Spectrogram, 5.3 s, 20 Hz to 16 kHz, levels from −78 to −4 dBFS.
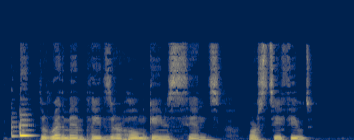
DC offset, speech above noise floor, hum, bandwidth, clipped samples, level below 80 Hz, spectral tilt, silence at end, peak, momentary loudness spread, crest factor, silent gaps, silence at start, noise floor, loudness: under 0.1%; 44 dB; none; 11.5 kHz; under 0.1%; -62 dBFS; -5.5 dB/octave; 0.7 s; -2 dBFS; 18 LU; 20 dB; none; 0.15 s; -67 dBFS; -21 LUFS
